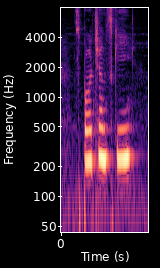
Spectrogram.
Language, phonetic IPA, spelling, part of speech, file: Czech, [ˈspolɛt͡ʃɛnskiː], společenský, adjective, Cs-společenský.ogg
- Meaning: 1. social (outgoing) 2. social (related to society)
